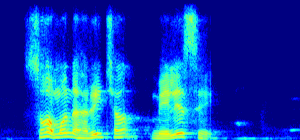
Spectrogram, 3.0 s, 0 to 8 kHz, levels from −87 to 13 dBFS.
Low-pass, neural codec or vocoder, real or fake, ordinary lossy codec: 7.2 kHz; codec, 16 kHz, 0.9 kbps, LongCat-Audio-Codec; fake; Opus, 32 kbps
